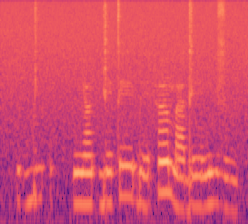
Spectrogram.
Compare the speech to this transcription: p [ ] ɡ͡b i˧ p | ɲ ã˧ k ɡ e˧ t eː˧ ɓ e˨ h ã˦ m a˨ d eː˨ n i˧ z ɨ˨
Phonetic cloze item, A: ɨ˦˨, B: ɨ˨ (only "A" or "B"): B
